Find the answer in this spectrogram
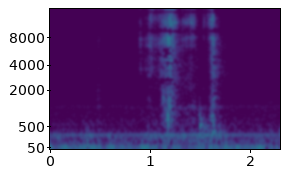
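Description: Small paper-foil alcohol prep pad packet being torn open by hand: a short tearing rip about a second in, lasting under a second.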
